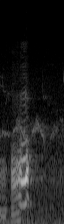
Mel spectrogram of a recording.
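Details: Canada goose in a territorial dispute in a forest; a single loud, harsh, nasal honk lasting a quarter second, rising then falling, with faint quieter calls afterward.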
